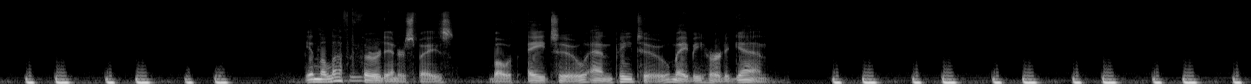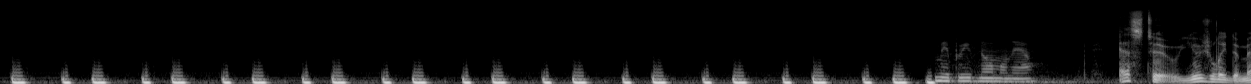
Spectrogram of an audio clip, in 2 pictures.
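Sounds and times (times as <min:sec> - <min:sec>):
heartbeat through stethoscope: 0:00.2 - 0:02.4, 0:08.3 - 0:22.0.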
